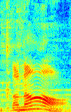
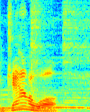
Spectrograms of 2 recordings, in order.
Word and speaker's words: Kanawha: It was the canal. Well, that's anyway. That's the way you pronounce the river that runs through West Virginia. It's a canal. So that hit me. So not the Kanawha.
